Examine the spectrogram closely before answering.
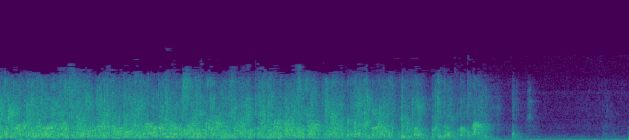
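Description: Audience clapping steadily, dying away about five seconds in.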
